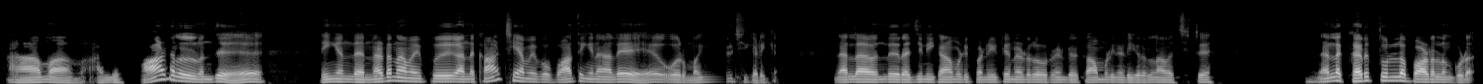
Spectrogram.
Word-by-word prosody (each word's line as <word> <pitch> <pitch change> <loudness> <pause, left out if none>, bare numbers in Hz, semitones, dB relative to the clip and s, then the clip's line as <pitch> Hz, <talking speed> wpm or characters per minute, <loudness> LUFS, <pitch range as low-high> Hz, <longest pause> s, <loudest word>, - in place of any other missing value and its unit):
ஆமாமா. 105 -4 +1
அந்த 105 +3 -5 0.3
பாடல் 210 -9 +4 0.2
வந்து, 120 +4 +1 1.0
நீங்க 130 +3 0
அந்த 120 -1 0 0.2
நடன 170 +6 +3
அமைப்பு, 135 -1 0 0.2
அந்த 120 0 -1
காட்சி 190 +1 0
அமைப்ப 125 -4 -3
பார்த்தீங்கன்னாலே, 125 -2 0 0.5
ஒரு 110 -1 -1
மகிழ்ச்சி 115 +3 -11
கிடைக்கும். - - -9 0.6
நல்லா 120 +2 +3
வந்து 120 +1 -2
ரஜினி 120 +1 -2
காமெடி 115 0 -1
பண்ணிட்டு, 115 +1 -3
நடுவுல 115 0 -1
ஒரு 110 - -6
2 110 0 -4
காமெடி 110 0 -2
நடிகர் 105 0 -3
எல்லாம் 110 0 -2
வச்சிட்டு 110 +2 -7 1.2
நல்ல 180 - +2 0.2
கருத்துள்ள 175 +2 +4
பாடலும் 120 -3 +3
கூட. 105 - -1
115 Hz, 125 wpm, -23 LUFS, 110-130 Hz, 1.2 s, பாடல்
